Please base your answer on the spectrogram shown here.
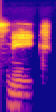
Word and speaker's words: SN3K: should know um that I pronounce his name as sneak um and literally it's like that it's SN 3K you would think it's sneak because I thought it was a big of the three um and people call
